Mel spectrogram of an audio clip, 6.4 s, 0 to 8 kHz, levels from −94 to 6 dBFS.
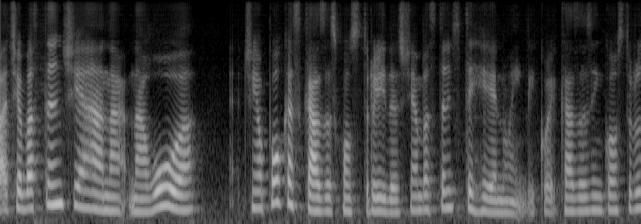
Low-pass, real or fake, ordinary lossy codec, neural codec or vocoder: none; fake; none; codec, 16 kHz, about 1 kbps, DyCAST, with the encoder's durations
